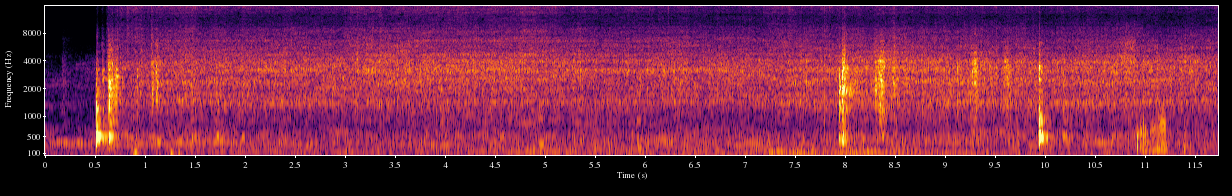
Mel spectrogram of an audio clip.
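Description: A pork chop laid on a hot grill pan gives a steady, broad sizzle throughout, with a few sharp clinks and taps near the start and again later as it is placed and moved.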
